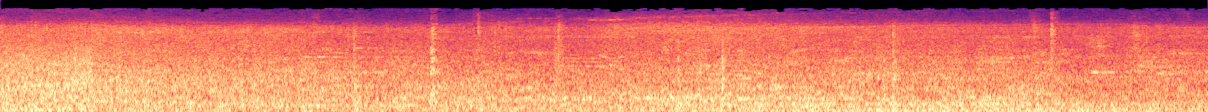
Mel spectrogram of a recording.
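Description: Steady traffic noise from a busy multi-lane city road. Near the end it gives way to the low rumble of a vehicle heard from inside its cabin.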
